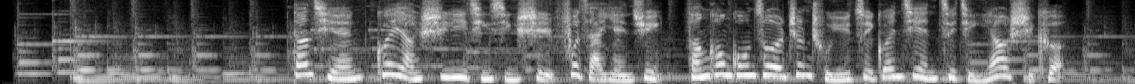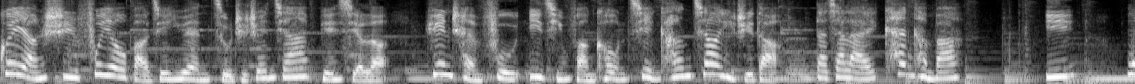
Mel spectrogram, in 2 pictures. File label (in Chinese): 女-MG动画-甜美活力; 孕产妇疫情防控; 轻松活泼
